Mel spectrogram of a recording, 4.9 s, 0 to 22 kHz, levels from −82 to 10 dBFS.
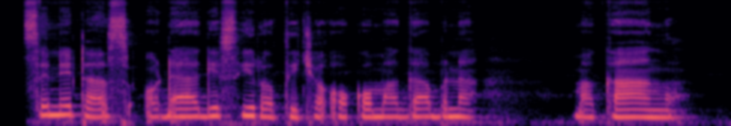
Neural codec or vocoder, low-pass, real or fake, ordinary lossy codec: vocoder, 44.1 kHz, 128 mel bands every 256 samples, BigVGAN v2; none; fake; none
